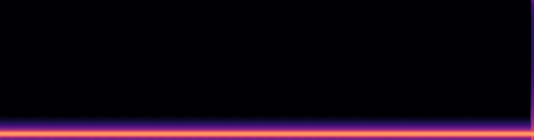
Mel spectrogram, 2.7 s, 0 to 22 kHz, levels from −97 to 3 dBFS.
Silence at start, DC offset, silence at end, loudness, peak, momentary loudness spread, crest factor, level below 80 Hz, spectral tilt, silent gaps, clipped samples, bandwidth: 0 s; under 0.1%; 0 s; -22 LUFS; -18 dBFS; 0 LU; 4 dB; under -90 dBFS; -29 dB/octave; none; under 0.1%; 0.3 kHz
